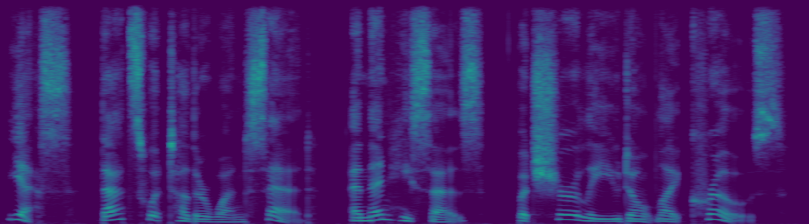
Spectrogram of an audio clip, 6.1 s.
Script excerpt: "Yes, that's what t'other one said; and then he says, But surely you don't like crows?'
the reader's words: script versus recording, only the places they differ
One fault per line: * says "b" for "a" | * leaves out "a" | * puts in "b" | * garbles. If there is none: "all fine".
all fine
